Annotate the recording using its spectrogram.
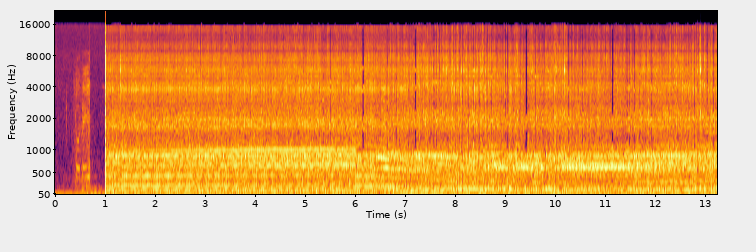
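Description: A racing car engine roars steadily from inside the car.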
